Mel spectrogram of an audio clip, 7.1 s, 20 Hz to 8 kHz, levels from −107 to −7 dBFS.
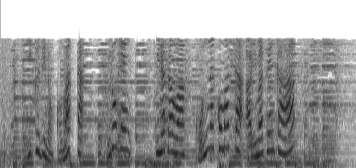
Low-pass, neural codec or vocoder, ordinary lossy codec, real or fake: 7.2 kHz; none; AAC, 16 kbps; real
